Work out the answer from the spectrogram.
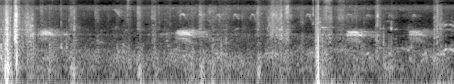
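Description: Quiet rural outdoor background with a few short, faint bird calls and a couple of sharp clicks.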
